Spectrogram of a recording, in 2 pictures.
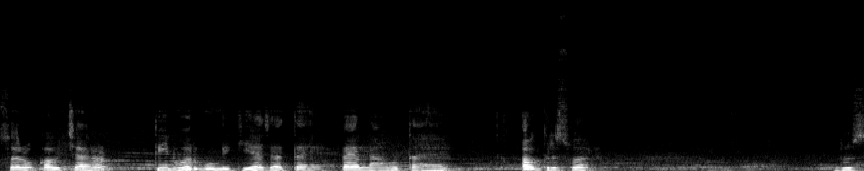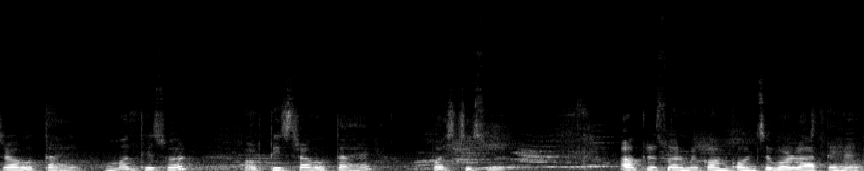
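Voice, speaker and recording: A woman teacher with a somewhat high voice gives an exam-prep grammar lesson. She poses each question and answers it herself, repeating the key terms for emphasis. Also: steady tone, normal speed, long pauses, warm tone, slight background noise.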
